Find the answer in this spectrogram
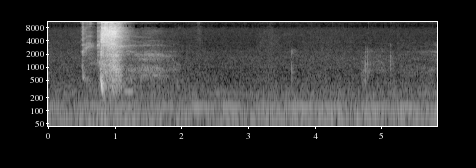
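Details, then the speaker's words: Allergy sneezing: a quick intake of breath, then one loud explosive sneeze and quiet room noise. The person says they need to sneeze again. "Oh my God. I'm gonna sneeze. I'm gonna sneeze. I think I need to sneeze again."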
